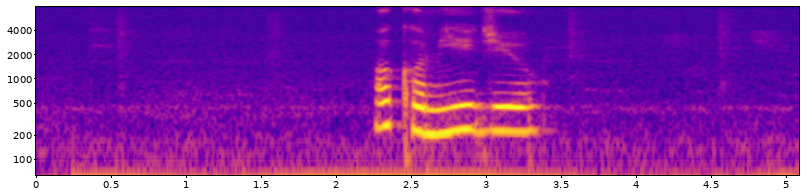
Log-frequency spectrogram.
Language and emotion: Russian, sad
